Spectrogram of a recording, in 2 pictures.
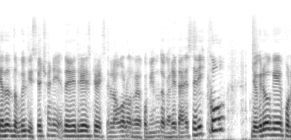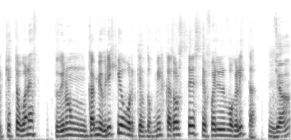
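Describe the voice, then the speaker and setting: Fairly quick male speech in a Chilean accent, fairly high in pitch with ordinary variation. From Chile, Ovalle (Coquimbo region). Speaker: YouTuber and musician. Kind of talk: casual interview.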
